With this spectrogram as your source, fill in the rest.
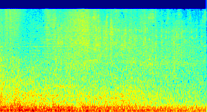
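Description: A fire spell cast in the Hogwarts Legacy video game gives a loud, steady rumbling roar with crackling bursts that holds for nearly three seconds, with no voices.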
